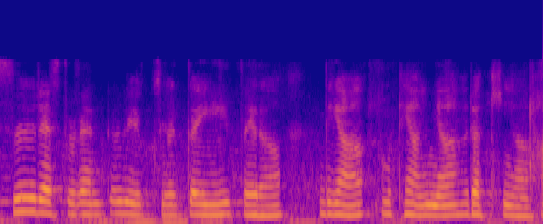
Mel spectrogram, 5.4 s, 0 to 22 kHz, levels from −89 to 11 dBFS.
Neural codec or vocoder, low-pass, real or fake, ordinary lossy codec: codec, 16 kHz, 2 kbps, X-Codec, HuBERT features, trained on general audio; 7.2 kHz; fake; AAC, 48 kbps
